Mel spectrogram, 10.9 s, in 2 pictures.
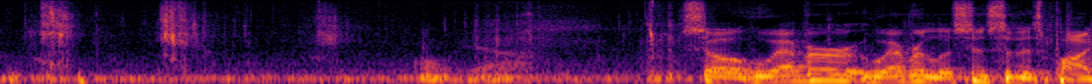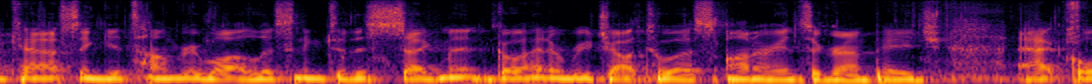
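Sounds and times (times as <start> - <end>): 
biting into crunchy fried chicken: 0.0 - 3.5, 10.2 - 10.9
low murmur: 0.0 - 10.9
soft chewing: 0.0 - 10.9
speech: 3.4 - 10.9.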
